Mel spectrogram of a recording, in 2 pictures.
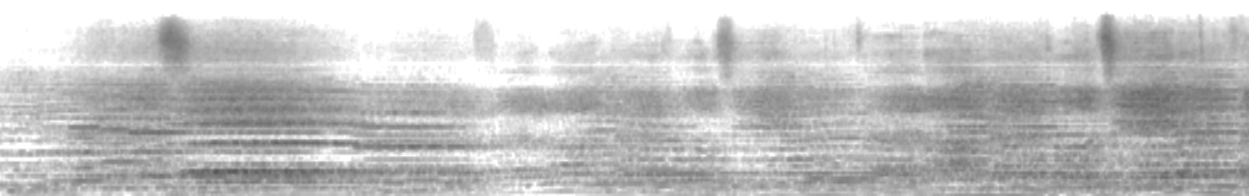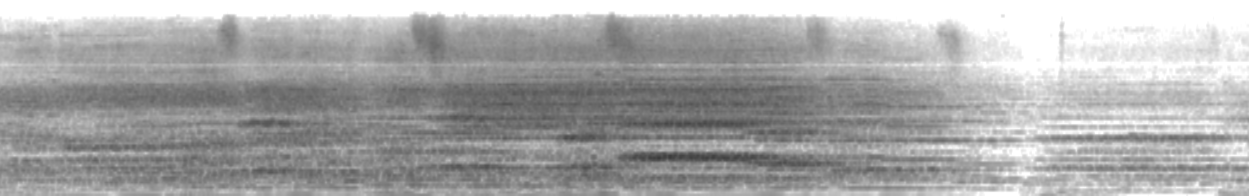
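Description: Choir singing slow classical choral music, the voices building gradually to their loudest a little before the end and then falling away.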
